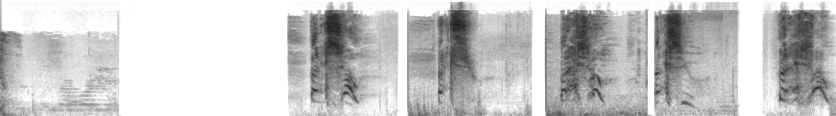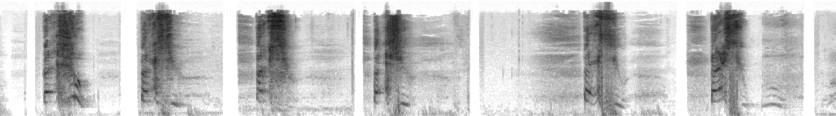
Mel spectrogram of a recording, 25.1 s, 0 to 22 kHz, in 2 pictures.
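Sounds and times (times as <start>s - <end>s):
woman sneezing: 11.7s - 12.4s, 13.2s - 13.9s, 14.7s - 15.3s, 16.4s - 17.0s, 18.2s - 18.8s, 21.3s - 22.0s, 23.2s - 23.8s
faint breaths: 17.0s - 17.9s, 20.3s - 21.3s.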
